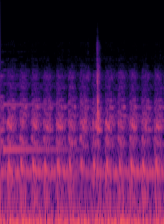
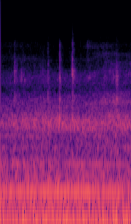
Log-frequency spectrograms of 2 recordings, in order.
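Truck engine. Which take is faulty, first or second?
first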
